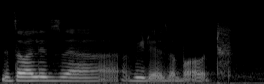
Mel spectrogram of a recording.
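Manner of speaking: soft, giggling, laughing while talking.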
